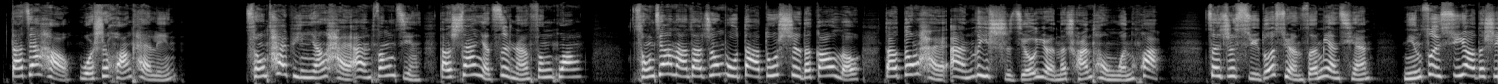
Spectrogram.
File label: mandarin, commercial young talent female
